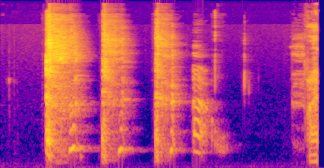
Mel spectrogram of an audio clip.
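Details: An ill adult gives a run of four sharp, voiced coughs in quick succession, then a fainter fifth burst: a short coughing fit.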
